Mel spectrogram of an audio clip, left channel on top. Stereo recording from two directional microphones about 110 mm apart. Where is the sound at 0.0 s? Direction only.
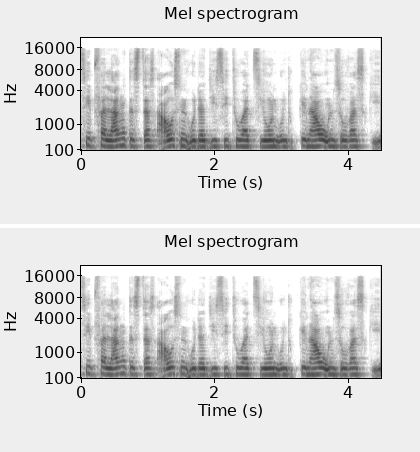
25° left (ahead or behind).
